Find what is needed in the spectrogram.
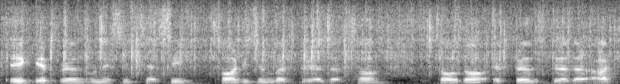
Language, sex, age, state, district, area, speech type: Nepali, male, 18-30, West Bengal, Darjeeling, rural, spontaneous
